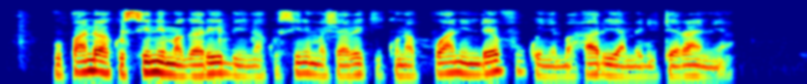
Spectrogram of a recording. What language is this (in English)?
Swahili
